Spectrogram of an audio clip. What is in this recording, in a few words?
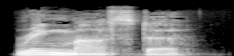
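"ringmaster", British English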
